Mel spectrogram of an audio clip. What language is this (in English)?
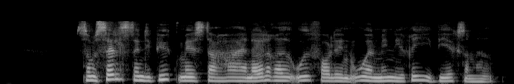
Danish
